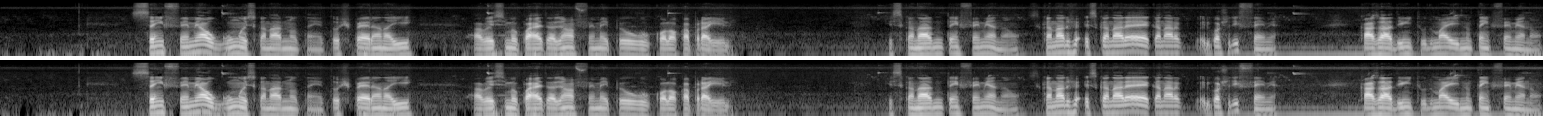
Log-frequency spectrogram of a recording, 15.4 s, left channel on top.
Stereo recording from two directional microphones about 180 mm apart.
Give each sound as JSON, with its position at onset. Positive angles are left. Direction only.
{"t": 1.3, "sound": "speech", "side_deg": 15}
{"t": 8.8, "sound": "speech", "side_deg": 15}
